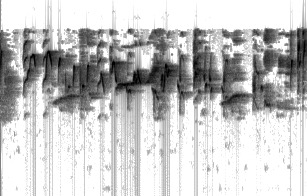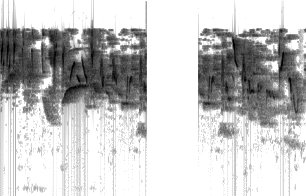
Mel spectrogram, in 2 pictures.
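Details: Lure recording of Oriental white-eye song meant to stimulate caged birds to sing; dense, high-pitched twittering and trilled phrases tumbling together, a brief silent gap near the ninth second, then the chatter resumes.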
